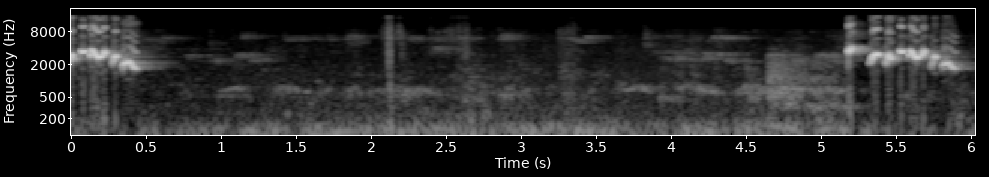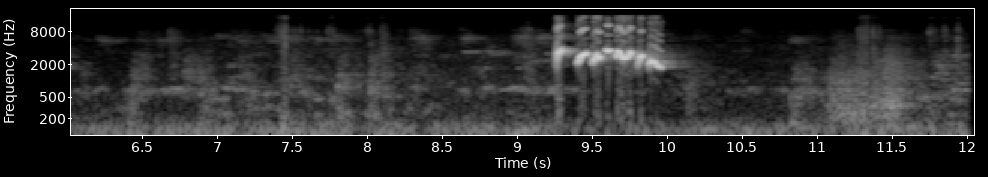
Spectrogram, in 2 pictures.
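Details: Red-whiskered bulbul morning song used to train and stimulate newly caught birds: three short bright warbled phrases, each about half a second, spaced roughly four to five seconds apart over a faint low hum.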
